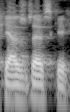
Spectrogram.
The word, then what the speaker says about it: Jazdzewski: It's Leszek Jazdzewski here, but please don't focus on this one.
